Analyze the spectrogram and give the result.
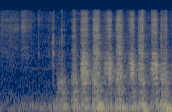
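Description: A coin scratches the coating off a thin paper scratch-off lottery card lying flat on a white table, with one hand holding the card down. After a quiet start, a quick run of short, raspy back-and-forth strokes builds up, each with a bright papery hiss over a soft low rub against the table.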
